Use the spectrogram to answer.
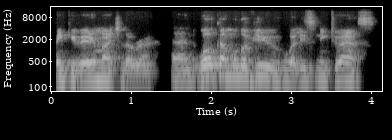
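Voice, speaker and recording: A man with a Kenyan accent, an assistant chaplain, telling his story in a relaxed and playful way. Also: fairly high pitch, a little fast. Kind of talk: casual storytelling on a video call. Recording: roomy echo.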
